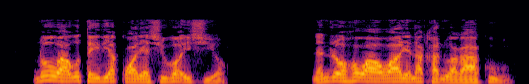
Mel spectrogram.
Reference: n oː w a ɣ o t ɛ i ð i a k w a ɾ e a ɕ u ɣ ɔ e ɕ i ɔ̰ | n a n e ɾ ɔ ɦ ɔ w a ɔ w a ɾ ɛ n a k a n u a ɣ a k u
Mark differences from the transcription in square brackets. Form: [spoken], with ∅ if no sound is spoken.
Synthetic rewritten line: n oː w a ɣ o t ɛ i ð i a k w a ɾ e a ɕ u ɣ ɔ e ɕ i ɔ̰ | n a n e ɾ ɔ ɦ ɔ w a ɔ w a ɾ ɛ n a k a n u a ɣ a k u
